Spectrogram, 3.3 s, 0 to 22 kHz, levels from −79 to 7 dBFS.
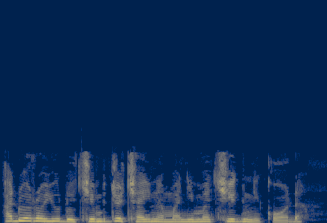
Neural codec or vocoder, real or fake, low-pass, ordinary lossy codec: none; real; 7.2 kHz; AAC, 32 kbps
